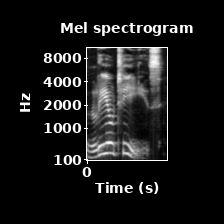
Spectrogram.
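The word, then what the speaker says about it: Luyties: tell you how to pronounce it and it's pronounced leotes this company was founded in 1853 but perfumes came out about 1916.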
